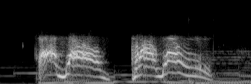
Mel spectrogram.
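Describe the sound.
Two loud bursts of a raspy, squawking cartoon-duck voice, someone doing a Ronald Duck impression with garbled, quacking babble and sliding pitch, a brief pause between them.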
